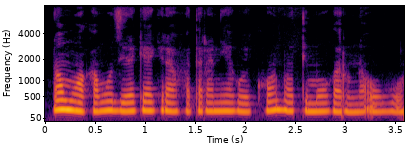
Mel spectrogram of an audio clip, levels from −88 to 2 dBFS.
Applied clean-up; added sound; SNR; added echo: none; none; none; none.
